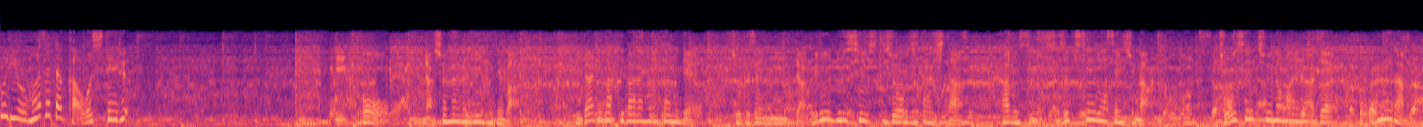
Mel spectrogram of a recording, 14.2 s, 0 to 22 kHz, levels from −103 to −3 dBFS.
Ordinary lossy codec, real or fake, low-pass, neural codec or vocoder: none; fake; none; codec, 16 kHz, 16 kbps, FunCodec, trained on LibriTTS, 50 frames a second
